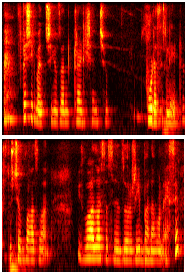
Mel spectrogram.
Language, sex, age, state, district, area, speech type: Kashmiri, female, 18-30, Jammu and Kashmir, Ganderbal, rural, spontaneous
